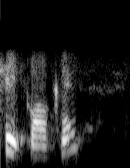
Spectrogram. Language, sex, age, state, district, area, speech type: Hindi, male, 30-45, Bihar, Begusarai, rural, conversation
